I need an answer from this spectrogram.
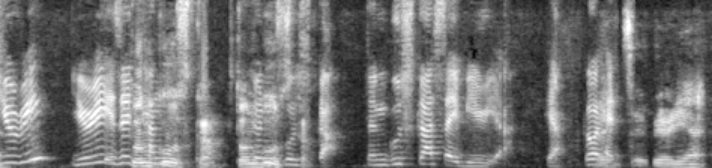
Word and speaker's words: Tunguska: Tunguska, Siberia.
